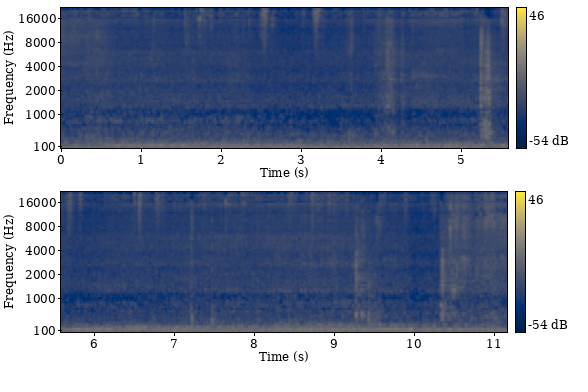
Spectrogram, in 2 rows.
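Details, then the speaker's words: 1995 Impala SS with broken exhaust pipe, before welding: very loud deep raw uneven burbling rumble at idle like open headers; exhaust leak. Owner also suspects alternator failing. "Y'all hear how loud it is? Man, it's so loud. Sounds like open headers."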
